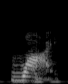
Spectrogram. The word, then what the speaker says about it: why: okay we read it y because when we see the digraph w h together remember that h is silent and it takes on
